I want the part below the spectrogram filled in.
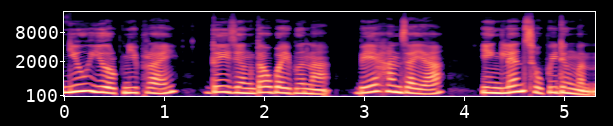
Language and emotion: Bodo, neutral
